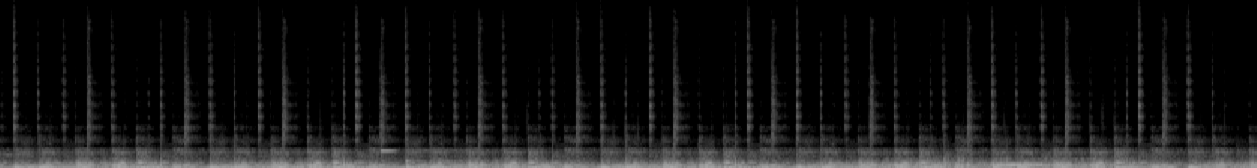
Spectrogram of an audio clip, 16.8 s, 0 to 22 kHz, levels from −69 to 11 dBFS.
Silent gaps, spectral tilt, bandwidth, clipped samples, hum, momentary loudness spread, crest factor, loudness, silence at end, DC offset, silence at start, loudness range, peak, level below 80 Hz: none; -7 dB/octave; 18.5 kHz; under 0.1%; none; 3 LU; 12 dB; -24 LUFS; 0 s; under 0.1%; 0 s; 1 LU; -8 dBFS; -24 dBFS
